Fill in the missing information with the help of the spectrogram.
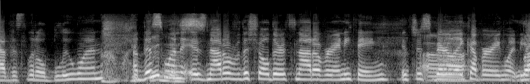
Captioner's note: laughing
